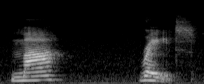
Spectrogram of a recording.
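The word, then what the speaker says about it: Mairéad: name is great and it means pearl and it's pronounced mah rate right it's usually spelt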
